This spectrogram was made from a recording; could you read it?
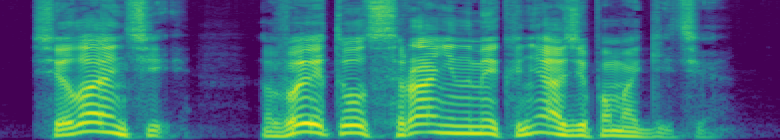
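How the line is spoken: Loud command. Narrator (Russian): громко приказал ближним ушкуйникам

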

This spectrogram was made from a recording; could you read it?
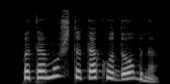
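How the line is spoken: Condescending explanation. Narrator (Russian): снисходительно пояснила я

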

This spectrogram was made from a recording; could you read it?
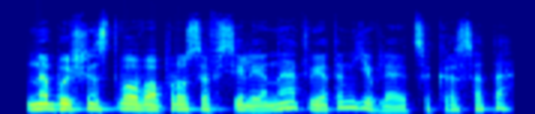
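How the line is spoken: Gentle. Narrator (Russian): мягко сказал Гармингар

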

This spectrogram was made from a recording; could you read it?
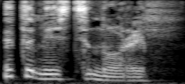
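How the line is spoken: Sigh. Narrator (Russian): вздохнул

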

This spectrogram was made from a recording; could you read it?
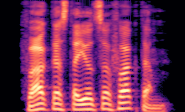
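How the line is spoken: Snort. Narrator (Russian): хмыкнул Нерба

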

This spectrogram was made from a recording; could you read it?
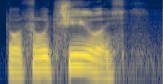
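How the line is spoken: Shouting over crowd noise. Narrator (Russian): перекрикивая общий гомон забурлившего племени, воскликнул Адхи

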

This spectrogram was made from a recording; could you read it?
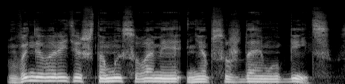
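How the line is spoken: Plain. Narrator (Russian): сказал Пуаро

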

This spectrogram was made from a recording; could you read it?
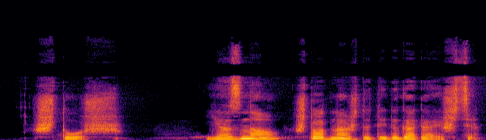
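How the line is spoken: Calm. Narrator (Russian): спокойно произнес Уэсли

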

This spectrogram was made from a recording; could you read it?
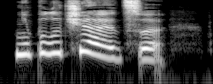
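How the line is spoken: Moaning. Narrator (Russian): простонала я

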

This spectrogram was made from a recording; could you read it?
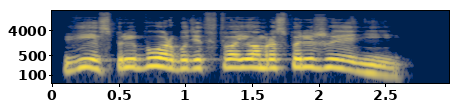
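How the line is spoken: Joyful. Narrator (Russian): радостно сказал Зен

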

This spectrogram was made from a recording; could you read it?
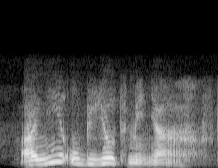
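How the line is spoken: Plain. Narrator (Russian): сказал он

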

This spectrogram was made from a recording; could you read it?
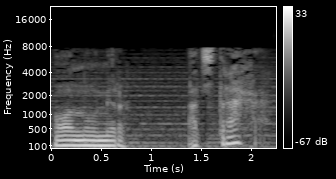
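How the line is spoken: Whispered question. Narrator (Russian): шепотом спросил Ларт

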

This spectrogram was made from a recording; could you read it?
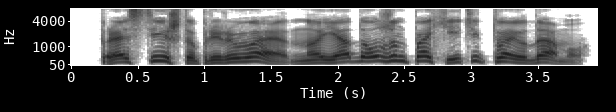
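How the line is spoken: Shouted reply. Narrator (Russian): прокричал в ответ старший инспектор

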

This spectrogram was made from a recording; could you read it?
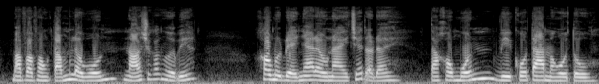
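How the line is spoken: Loud call. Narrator (Vietnamese): Đường Hạo lớn tiếng hô

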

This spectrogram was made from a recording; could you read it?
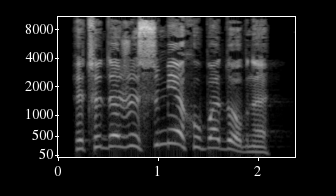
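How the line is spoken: Objection, slight nasal laugh. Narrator (Russian): возразил Епифан и засмеялся немного в нос

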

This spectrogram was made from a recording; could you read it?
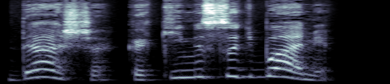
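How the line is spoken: Exclaiming. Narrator (Russian): воскликнул я

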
